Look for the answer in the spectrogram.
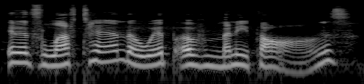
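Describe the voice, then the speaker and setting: A woman's voice: mid-range voice, lively intonation, normal speed, close to an everyday voice. A woman voicing a ditzy dumb blonde who dramatically reads an epic fantasy storybook aloud. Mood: ditzy narrating. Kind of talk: fantasy storybook reading in a put-on voice.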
